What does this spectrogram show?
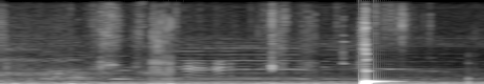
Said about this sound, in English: This is a glass with some ice.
